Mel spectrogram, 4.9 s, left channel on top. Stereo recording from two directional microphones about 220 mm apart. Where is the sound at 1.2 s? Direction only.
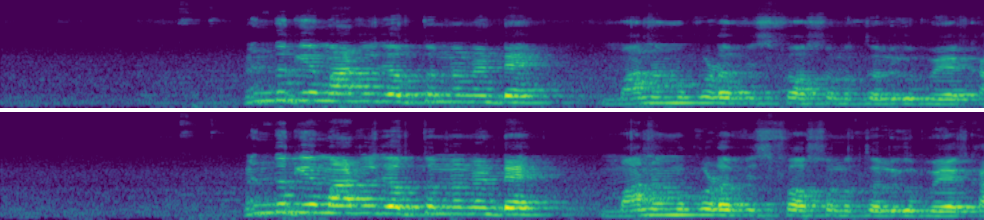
5° left (ahead or behind).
